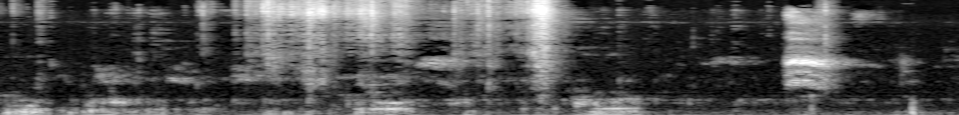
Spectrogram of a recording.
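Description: Faint rustling and tearing of a small cardboard jelly-powder box being opened by hand, the flap pulled up and the inner packet drawn out, in short irregular crackles.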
